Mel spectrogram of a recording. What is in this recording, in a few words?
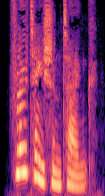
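"flotation tank", British English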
